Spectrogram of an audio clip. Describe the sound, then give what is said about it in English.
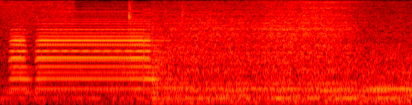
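A car horn blasts once from a car behind, a faint, bright, steady honk lasting under a second. It gives way to low engine and traffic rumble. “A car behind beeps its horn.”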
